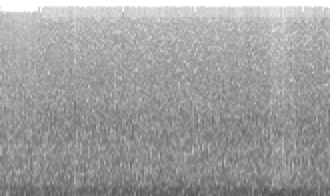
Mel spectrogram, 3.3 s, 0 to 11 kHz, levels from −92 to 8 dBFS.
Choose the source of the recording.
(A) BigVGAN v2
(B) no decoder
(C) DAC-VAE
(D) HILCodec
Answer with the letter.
B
